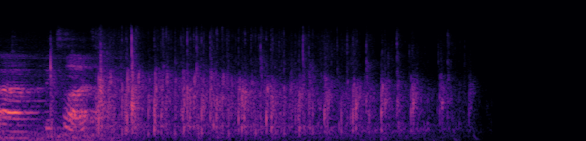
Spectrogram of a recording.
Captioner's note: applause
